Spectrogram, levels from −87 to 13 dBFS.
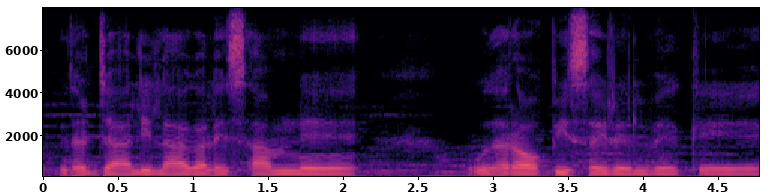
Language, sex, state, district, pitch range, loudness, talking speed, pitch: Bajjika, male, Bihar, Vaishali, 120-125 Hz, -30 LUFS, 125 wpm, 120 Hz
